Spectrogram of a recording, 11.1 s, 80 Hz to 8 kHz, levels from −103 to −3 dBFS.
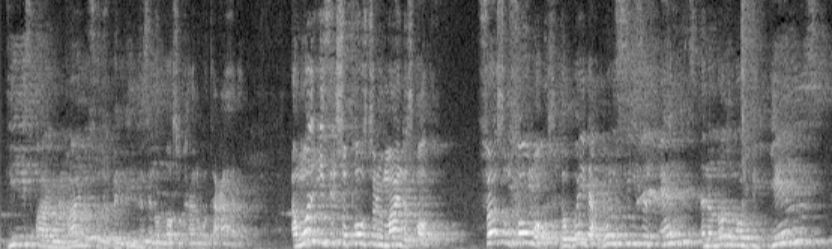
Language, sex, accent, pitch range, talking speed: English, male, Nigerian, 220-310 Hz, 185 wpm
